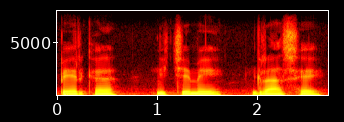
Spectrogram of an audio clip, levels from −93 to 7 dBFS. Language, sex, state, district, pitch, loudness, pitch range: Hindi, male, Arunachal Pradesh, Lower Dibang Valley, 105 Hz, -16 LUFS, 100-110 Hz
